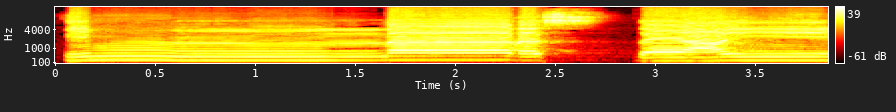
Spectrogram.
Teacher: আমি ইন বলে একালিপ দীর্ঘ করেছি। ইন বলে জিহ্বাকে উপরে দাঁতের গোড়ায় লাগিয়ে দিয়ে সব আওয়াজটাকে নাকে পাঠিয়েছি। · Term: গুন্না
